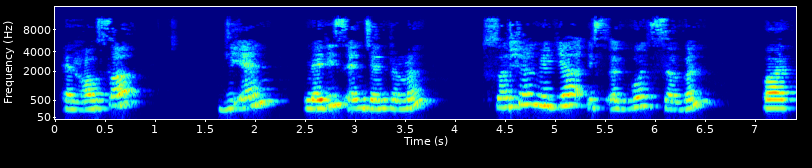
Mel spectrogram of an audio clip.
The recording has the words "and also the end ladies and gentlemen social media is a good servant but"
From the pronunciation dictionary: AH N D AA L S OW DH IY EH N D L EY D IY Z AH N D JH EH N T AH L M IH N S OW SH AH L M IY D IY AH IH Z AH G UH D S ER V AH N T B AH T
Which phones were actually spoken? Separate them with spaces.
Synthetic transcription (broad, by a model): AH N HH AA W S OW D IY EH N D L EY D IY S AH N JH EH N T AH L M IH N S OW SH AH L M IY D IY AH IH S AH G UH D S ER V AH N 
